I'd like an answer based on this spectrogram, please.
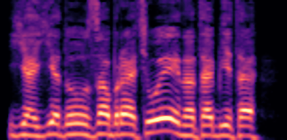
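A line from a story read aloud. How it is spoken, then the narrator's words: Shouting. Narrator (Russian): крикнула Вик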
